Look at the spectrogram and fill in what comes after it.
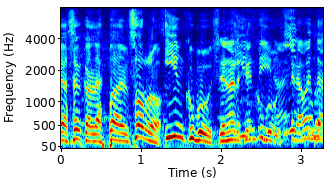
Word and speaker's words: Incubus: Incubus. Así se pronuncia.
